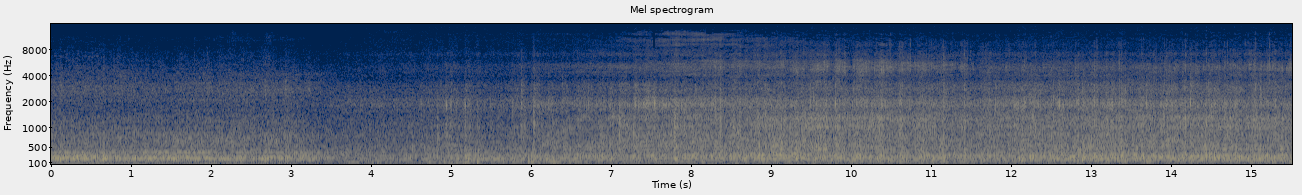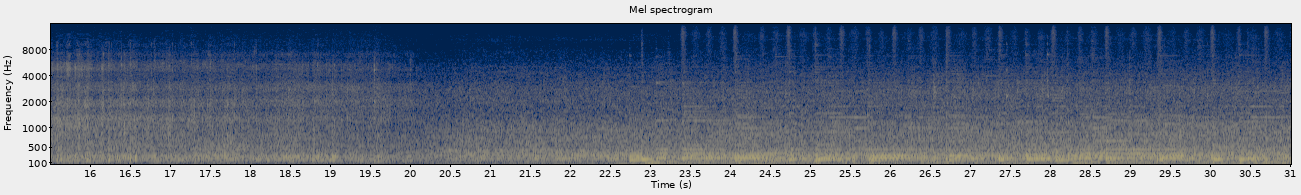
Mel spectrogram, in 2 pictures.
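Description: OO gauge model goods train running on the layout: a steady whirr and rumble of the model's wheels on the rails, louder in the last third, with background music underneath.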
